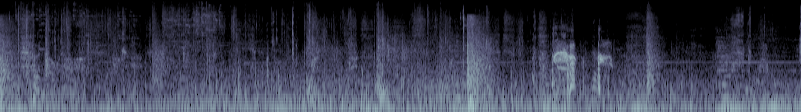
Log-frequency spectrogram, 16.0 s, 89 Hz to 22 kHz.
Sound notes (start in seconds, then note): 7.5 gunfire pops; 10.8 sheriff coughs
